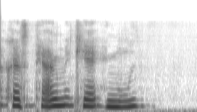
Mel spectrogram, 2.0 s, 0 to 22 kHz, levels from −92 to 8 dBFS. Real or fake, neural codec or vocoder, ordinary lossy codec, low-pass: fake; autoencoder, 22.05 kHz, a latent of 192 numbers a frame, VITS, trained on many speakers; AAC, 64 kbps; 9.9 kHz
